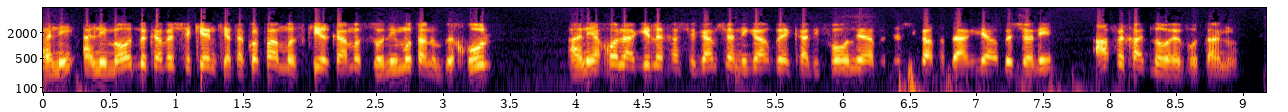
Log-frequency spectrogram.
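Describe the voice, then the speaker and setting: A man at a fairly high pitch, talking at a very fast pace. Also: ordinary pitch variation. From Israel, Kiryat Eliezer (Haifa). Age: 40s. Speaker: caller. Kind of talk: phone-in call. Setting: phone call.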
